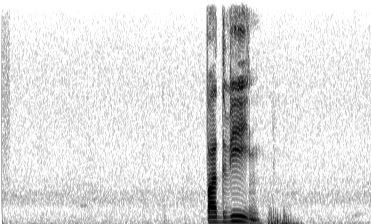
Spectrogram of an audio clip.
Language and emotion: Russian, angry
